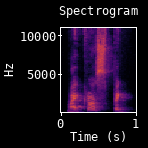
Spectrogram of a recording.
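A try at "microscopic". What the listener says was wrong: மைக்ரோ வந்து இப்ப நம்ம ஸ்ட்ரெஸ் பண்றோம், கிடையாது அது. மைக்ரோஸ்கோபிக். மைக்ரோஸ்கோபிக். அந்த மைக்ரோ பண்ணிடணும். ஆனா மைக்ரோவை மேக்ரோ பண்ணிடுறோம்.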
